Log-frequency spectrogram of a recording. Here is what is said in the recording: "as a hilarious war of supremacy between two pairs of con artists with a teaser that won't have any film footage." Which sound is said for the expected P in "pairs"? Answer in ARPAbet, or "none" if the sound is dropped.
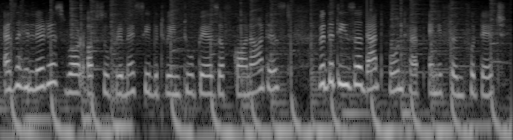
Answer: P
